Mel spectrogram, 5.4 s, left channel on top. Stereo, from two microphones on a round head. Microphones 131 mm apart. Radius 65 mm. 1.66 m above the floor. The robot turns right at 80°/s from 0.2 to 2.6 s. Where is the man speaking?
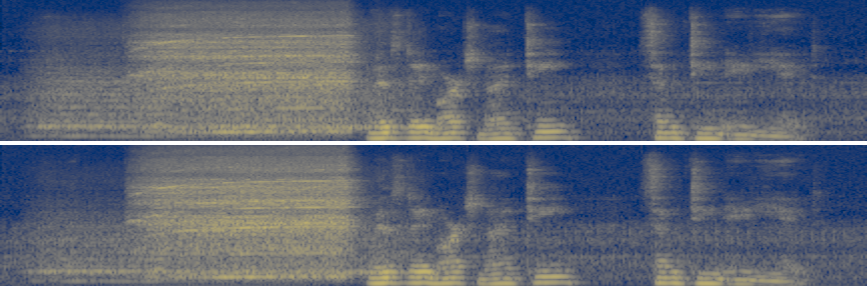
65° left (ahead or behind), 1.4 m; by 5.1 s 40° left (ahead or behind), 1.4 m.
